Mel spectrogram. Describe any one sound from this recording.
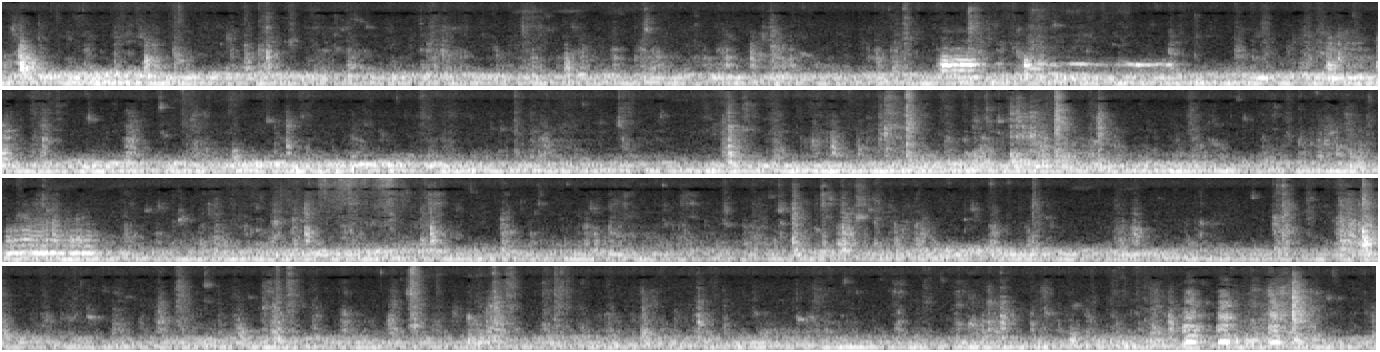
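A hen clucks softly and murmurs close by.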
